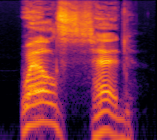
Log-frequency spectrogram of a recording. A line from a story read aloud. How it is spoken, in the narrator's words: barked Ernie Macmillan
